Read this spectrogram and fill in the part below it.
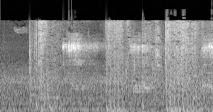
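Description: Loud, dense gunfire from the Fortnite battle royale video game, with a rapid fusillade of shots and booms layered continuously throughout, close and harsh, with no speech over it.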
